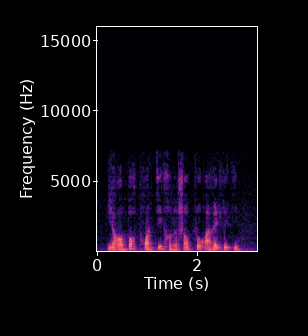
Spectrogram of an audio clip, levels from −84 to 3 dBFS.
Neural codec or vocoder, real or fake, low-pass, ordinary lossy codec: codec, 16 kHz, 1 kbps, FunCodec, trained on Chinese and English, 50 frames a second; fake; 7.2 kHz; MP3, 48 kbps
